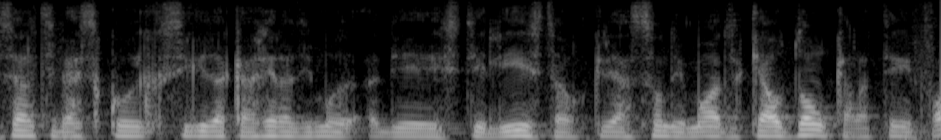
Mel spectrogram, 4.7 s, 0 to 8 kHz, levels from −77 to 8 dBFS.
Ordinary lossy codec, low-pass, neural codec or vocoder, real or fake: none; none; none; real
